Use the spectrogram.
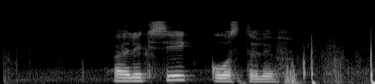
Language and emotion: Russian, neutral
